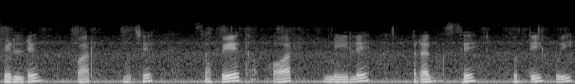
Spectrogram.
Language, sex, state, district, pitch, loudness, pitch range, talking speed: Hindi, male, Madhya Pradesh, Katni, 125 Hz, -19 LUFS, 125-135 Hz, 105 wpm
